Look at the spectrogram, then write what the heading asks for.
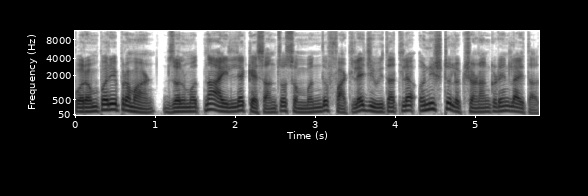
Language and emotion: Goan Konkani, neutral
